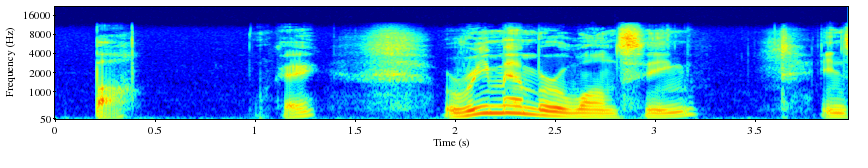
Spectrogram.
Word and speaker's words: pas: have to put this PAH ok so first no then the verb and after that PAH ok we write it p is ok but as usual final s is not pronounced so its paw ok remember one thing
